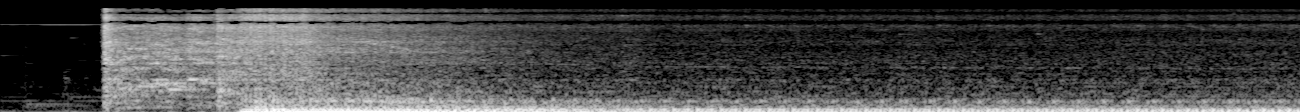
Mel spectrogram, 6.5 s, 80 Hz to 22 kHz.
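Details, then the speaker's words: Petrol vehicle started in a garage on a high-30s °F day after a sizable exhaust hole was wrapped with FiberFix heat wrap: brief crank, then a steady even idle with no exhaust ticking, puffing or visible leak. "as expected not see any exhaust leaks and they said it should be fairly easy to see exhausts or any leaks"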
